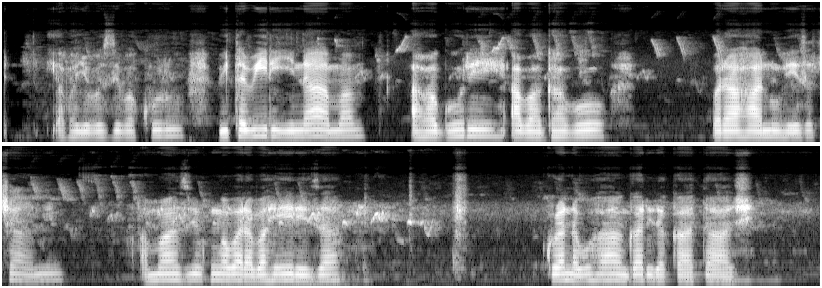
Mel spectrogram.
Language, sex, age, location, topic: Kinyarwanda, female, 18-24, Musanze, government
